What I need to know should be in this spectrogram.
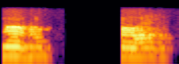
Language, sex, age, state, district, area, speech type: Odia, male, 30-45, Odisha, Boudh, rural, conversation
